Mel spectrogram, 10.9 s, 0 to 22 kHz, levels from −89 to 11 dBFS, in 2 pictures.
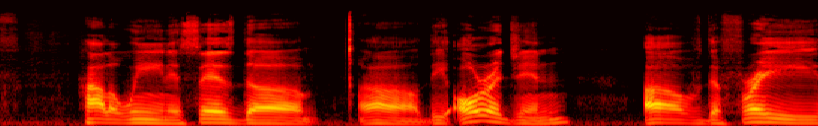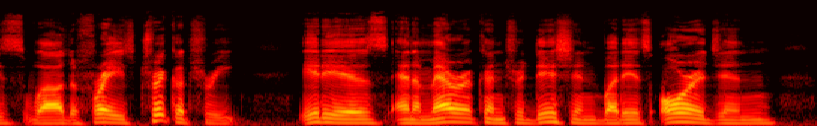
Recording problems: none

